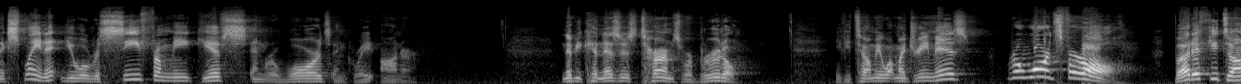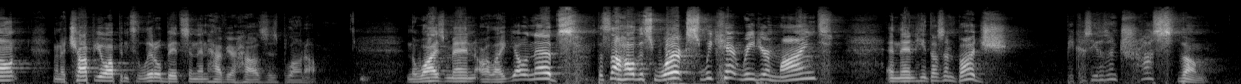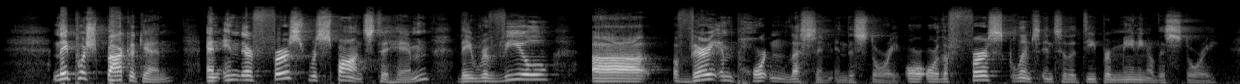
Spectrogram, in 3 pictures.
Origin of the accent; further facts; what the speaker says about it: United States; Now, I haven't been back to my motherland in 20 years. I was born and raised in the States, but my parents are from Taiwan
